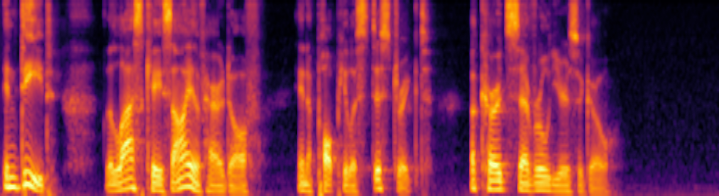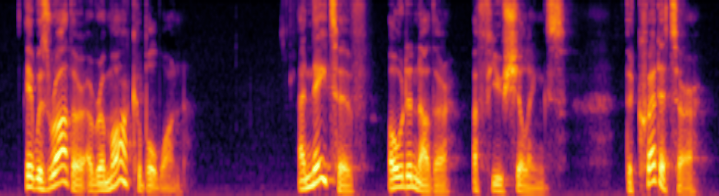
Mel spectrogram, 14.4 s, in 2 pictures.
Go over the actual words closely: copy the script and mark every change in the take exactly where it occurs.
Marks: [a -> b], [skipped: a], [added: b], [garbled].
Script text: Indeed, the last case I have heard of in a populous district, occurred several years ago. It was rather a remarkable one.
Indeed, the last case I have heard of in a populous district, occurred several years ago. It was rather a remarkable one. [added: A native owed another a few shillings the creditor]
